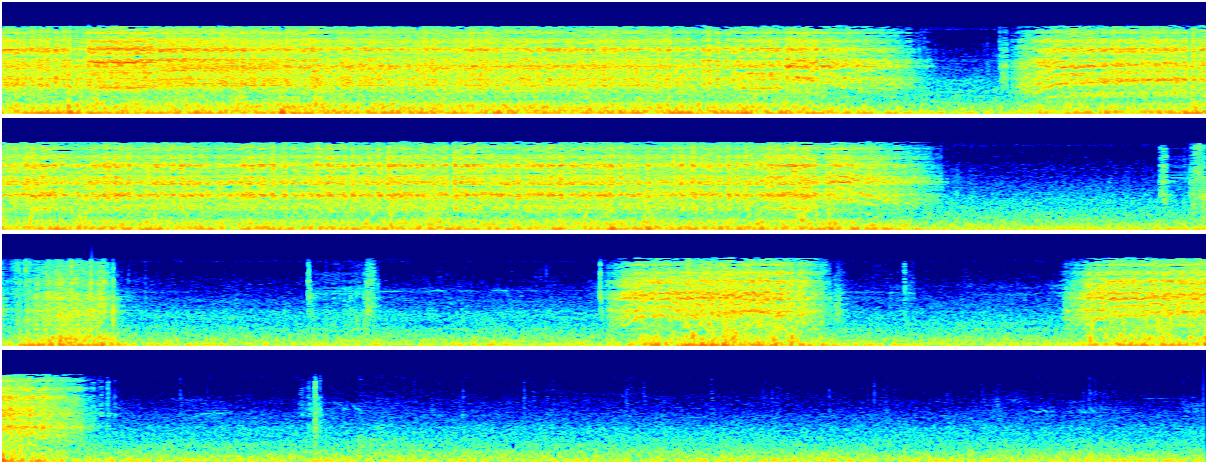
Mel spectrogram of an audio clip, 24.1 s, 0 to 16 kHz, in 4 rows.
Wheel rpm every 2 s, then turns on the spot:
230, 220, 70, 160, 160, 20, 10, 40, 40, 20, 0, 0.
12-14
